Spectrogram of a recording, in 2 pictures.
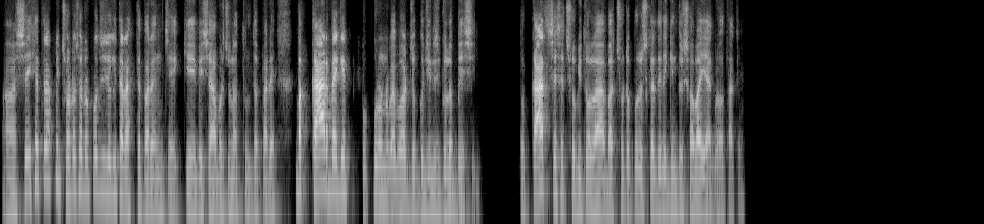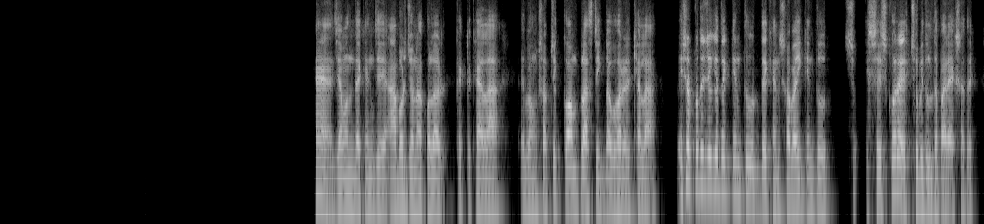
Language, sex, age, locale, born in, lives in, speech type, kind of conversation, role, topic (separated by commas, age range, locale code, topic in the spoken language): Bengali, male, 20-24, bn-BD, Bangladesh, Bangladesh, read, expert-assistant, expert, সমুদ্রের পরিবেশ সংরক্ষণে ব্যক্তিগতভাবে ছোট ছোট কী কী পদক্ষেপ নেওয়া যেতে পারে?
